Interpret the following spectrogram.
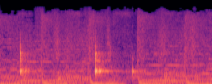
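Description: Wooden pestle pounding shredded green papaya in a large clay mortar for som tam: about three dull knocks, the loudest about a second in, over soft background music.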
